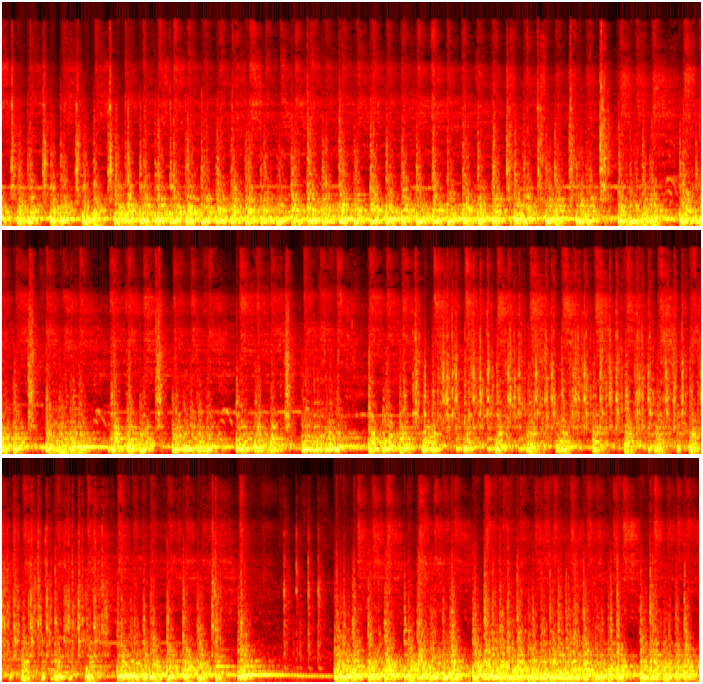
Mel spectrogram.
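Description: A troupe of red Chinese barrel drums beaten hard with sticks in a fast, dense rhythm. Late on, the beating thins and softens for a couple of seconds, then comes back in full all at once.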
